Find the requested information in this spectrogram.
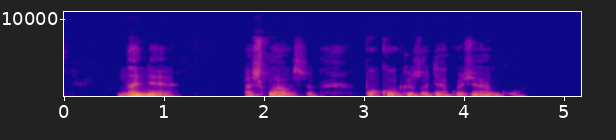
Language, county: Lithuanian, Klaipėda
